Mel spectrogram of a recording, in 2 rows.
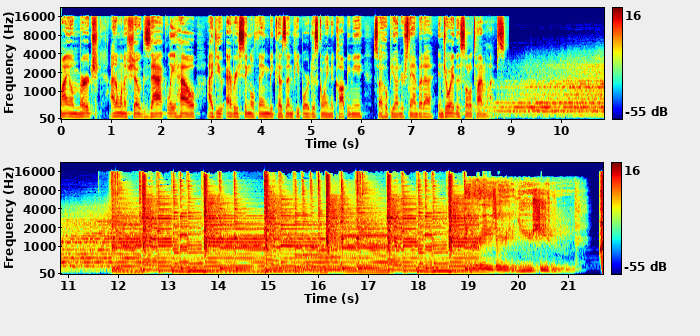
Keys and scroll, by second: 1.4 Return, 2.1 space, 2.7 space, 3.6 z, 4.7 space, 5.1 z, 5.2 space, 21.6 Left, 21.6 BackSpace.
